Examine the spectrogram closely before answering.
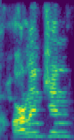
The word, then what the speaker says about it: Harlingen: may 27th and how do you say that harlingen is that correct yeah carla jean jackson yes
